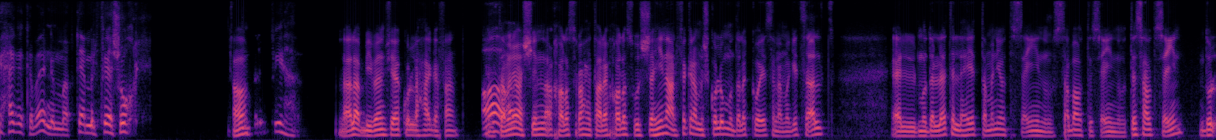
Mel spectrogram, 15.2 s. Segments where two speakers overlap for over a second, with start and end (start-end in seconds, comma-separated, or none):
none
